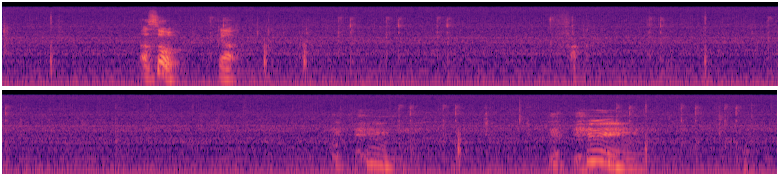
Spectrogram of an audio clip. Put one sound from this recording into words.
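A man speaks briefly and casually, close to a microphone.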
